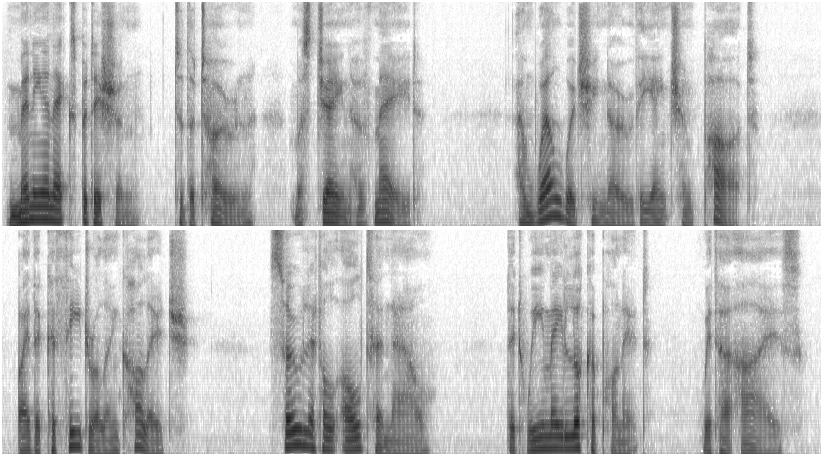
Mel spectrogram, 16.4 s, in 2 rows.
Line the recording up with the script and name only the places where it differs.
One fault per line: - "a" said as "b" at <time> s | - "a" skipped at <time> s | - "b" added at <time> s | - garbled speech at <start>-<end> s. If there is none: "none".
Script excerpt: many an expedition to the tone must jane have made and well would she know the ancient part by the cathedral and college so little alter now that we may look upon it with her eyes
none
